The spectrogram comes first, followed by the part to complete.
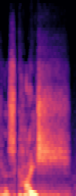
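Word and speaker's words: Cascais: Mariana from Portugal from the famous uh cash case. Is that how you say it? Kashka. Kashkaish area in Portugal.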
